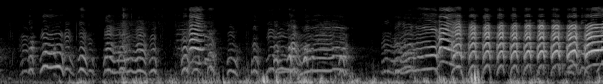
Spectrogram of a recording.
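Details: Seagulls eating cake in Atlantic City, New Jersey, giving loud harsh mewing and yelping calls, several birds overlapping, ending in a fast run of rhythmic repeated laughing notes.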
